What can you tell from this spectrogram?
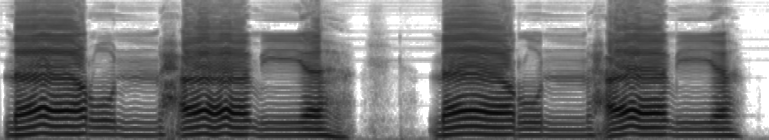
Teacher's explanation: Suaranya harus dibaca dengan jelas. Izhar jelas, halq karena dia bertemu dengan huruf-huruf halq setelahnya, yaitu huruf ha, maka harus dibaca dengan jelas. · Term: izhar halqi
